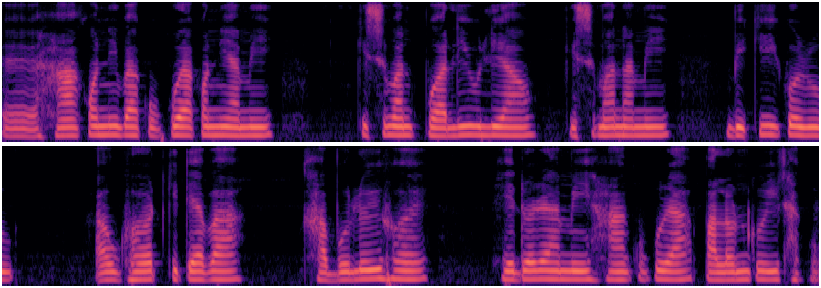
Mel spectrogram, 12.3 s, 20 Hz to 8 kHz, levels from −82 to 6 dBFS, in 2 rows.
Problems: none marked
